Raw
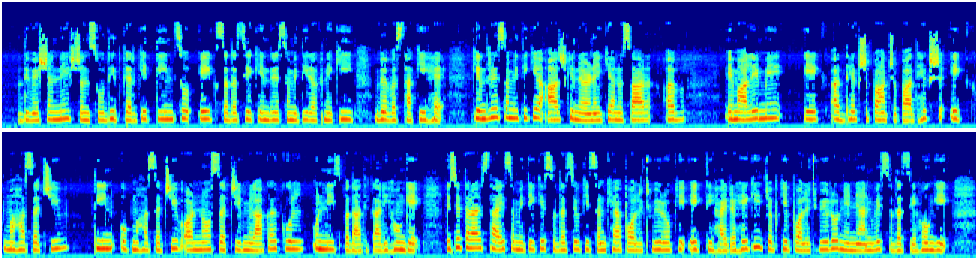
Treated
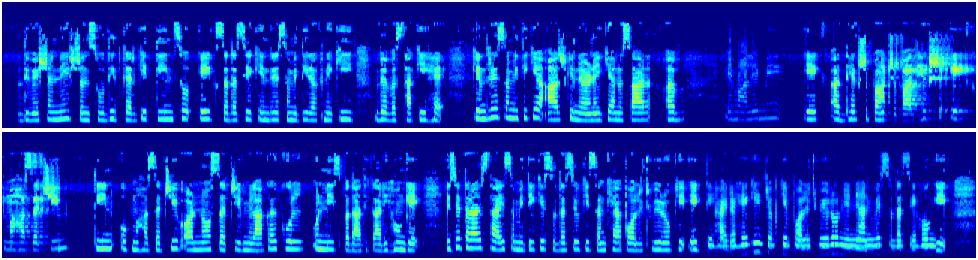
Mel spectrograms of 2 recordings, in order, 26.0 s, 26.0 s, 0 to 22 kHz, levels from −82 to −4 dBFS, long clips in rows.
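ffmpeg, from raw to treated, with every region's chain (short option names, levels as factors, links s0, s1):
-filter_complex "[0:a]asettb=1/sr,asplit=3[s0][s1][s2];[s0]atrim=end=9.034[s3];[s1]atrim=start=9.03:end=10.74,asetpts=PTS-STARTPTS,afade=t=in:d=0.004:c=qsin,afade=t=out:st=1.706:d=0.004:c=qsin,aeval=exprs='0.141*(abs(mod(val(0)/0.141+3,4)-2)-1)':c=same,highshelf=f=5700:g=-9,acompressor=threshold=0.0158:ratio=16:attack=3.2:release=140:knee=1:detection=peak[s4];[s2]atrim=start=10.736[s5];[s3][s4]acrossfade=d=0.004:c1=hsin:c2=qsin[s6];[s6][s5]acrossfade=d=0.004:c1=qsin:c2=hsin,asettb=1/sr,asplit=3[s7][s8][s9];[s7]atrim=end=11.754[s10];[s8]atrim=start=11.75:end=13.75,asetpts=PTS-STARTPTS,afade=t=in:d=0.004:c=qsin,afade=t=out:st=1.996:d=0.004:c=qsin,highpass=f=740:p=1,equalizer=f=2900:t=o:w=0.44:g=13.5,aecho=1:1:72|144|216|288:0.316|0.13|0.0532|0.0218,atrim=end_sample=88200[s11];[s9]atrim=start=13.746[s12];[s10][s11]acrossfade=d=0.004:c1=hsin:c2=qsin[s13];[s13][s12]acrossfade=d=0.004:c1=qsin:c2=hsin,asettb=1/sr,asplit=3[s14][s15][s16];[s14]atrim=end=22.304[s17];[s15]atrim=start=22.3:end=25.44,asetpts=PTS-STARTPTS,afade=t=in:d=0.004:c=qsin,afade=t=out:st=3.136:d=0.004:c=qsin,aemphasis=mode=reproduction:type=bsi,aeval=exprs='val(0)*sin(2*PI*120*n/s)':c=same,highpass=210[s18];[s16]atrim=start=25.436[s19];[s17][s18]acrossfade=d=0.004:c1=hsin:c2=qsin[s20];[s20][s19]acrossfade=d=0.004:c1=qsin:c2=hsin,highpass=61,acrossover=split=3200[s21][s22];[s22]acompressor=threshold=0.0112:ratio=4:attack=1:release=60[s23];[s21][s23]amix=inputs=2:normalize=0,aderivative,volume=1.12"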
